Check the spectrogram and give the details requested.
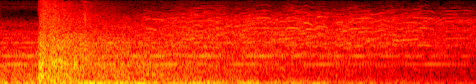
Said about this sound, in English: that's when Crawford heard a gunshot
